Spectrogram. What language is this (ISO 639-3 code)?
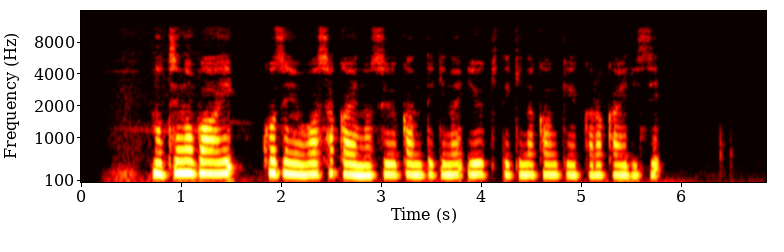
jpn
